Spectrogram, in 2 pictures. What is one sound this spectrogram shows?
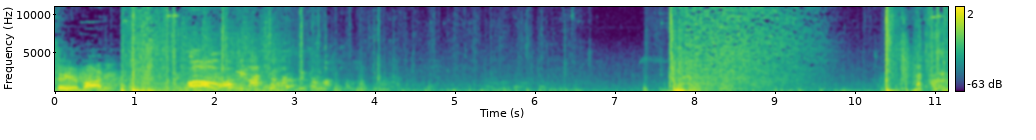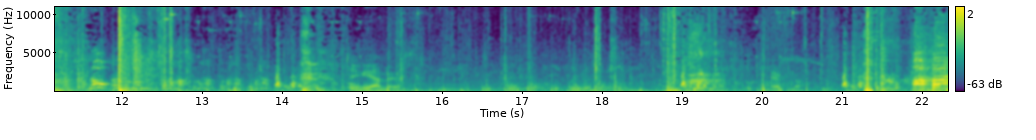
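Guns fire in sharp, separate shots.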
